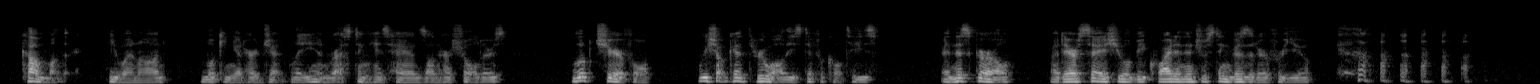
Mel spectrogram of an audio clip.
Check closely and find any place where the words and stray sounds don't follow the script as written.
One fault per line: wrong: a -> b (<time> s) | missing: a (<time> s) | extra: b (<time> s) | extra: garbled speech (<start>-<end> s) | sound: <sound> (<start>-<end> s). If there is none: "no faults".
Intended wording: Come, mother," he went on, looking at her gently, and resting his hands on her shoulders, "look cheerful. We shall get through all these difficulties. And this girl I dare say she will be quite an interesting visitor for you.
sound: laugh (13.4-14.9 s)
